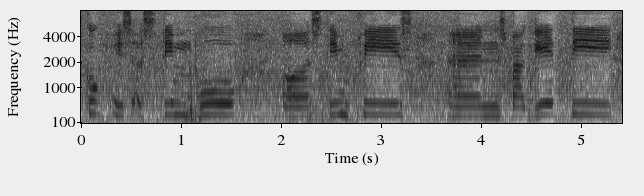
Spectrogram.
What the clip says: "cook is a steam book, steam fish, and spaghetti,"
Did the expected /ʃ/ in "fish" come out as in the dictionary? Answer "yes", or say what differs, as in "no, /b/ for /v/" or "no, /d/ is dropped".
no, /s/ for /ʃ/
